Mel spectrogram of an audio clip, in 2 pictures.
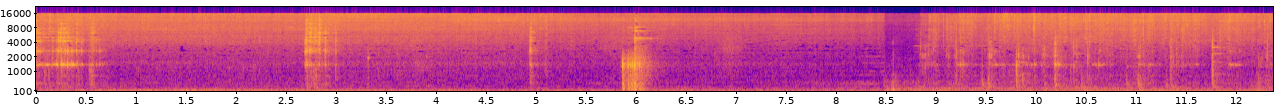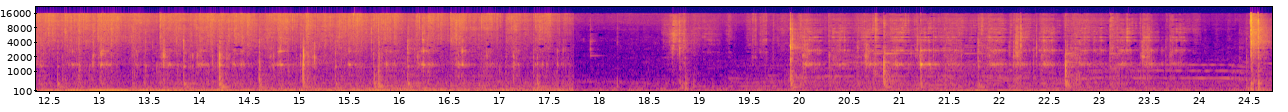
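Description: Cashew nuts dropped into a dry stainless steel pan with a clatter, then roasted without oil and stirred with a wooden spatula: the nuts scrape and rattle against the metal over a steady hiss, with a few sharper knocks in the first six seconds.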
